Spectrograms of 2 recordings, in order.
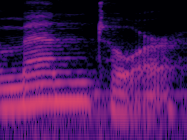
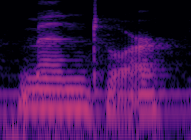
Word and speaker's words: mentor: Here you still need to keep that or, but it's going to be shorter than the men. So mentor, mentor.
